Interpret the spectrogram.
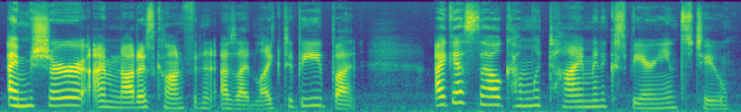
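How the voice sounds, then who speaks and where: A woman's voice: mid-range voice, sing-song, normal speed, bright, forceful tone, clear, resonant tone. A woman playing an awkward, imaginative young university dormmate in a casual, intimate audio roleplay, chatting in a hesitant, self-deprecating way. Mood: earnest, self-deprecating.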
